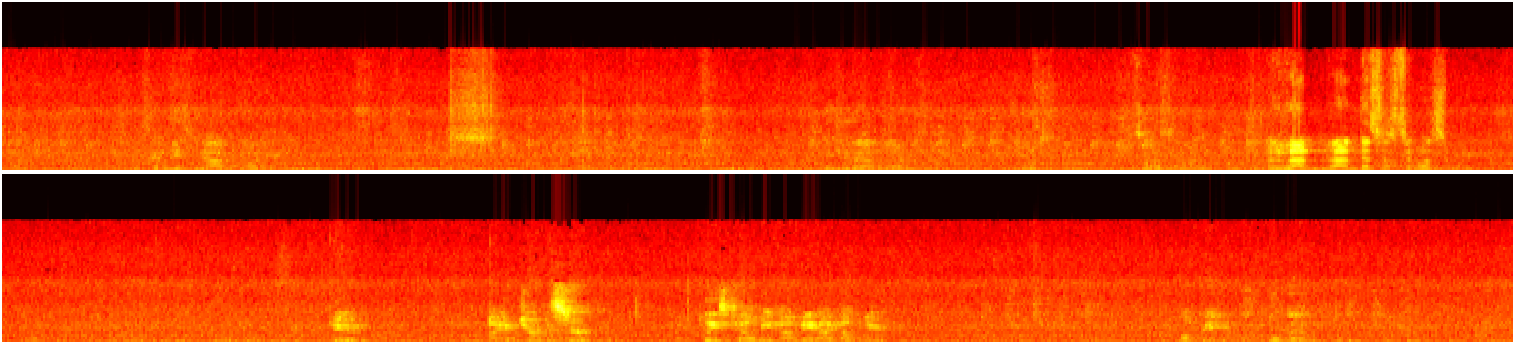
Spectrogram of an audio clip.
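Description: A teenage boy speaks calmly nearby.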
